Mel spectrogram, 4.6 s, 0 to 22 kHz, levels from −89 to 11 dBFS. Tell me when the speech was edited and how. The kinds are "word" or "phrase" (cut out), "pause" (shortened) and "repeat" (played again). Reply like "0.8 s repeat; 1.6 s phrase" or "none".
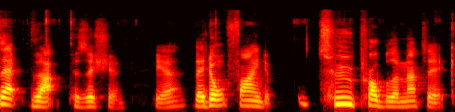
none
